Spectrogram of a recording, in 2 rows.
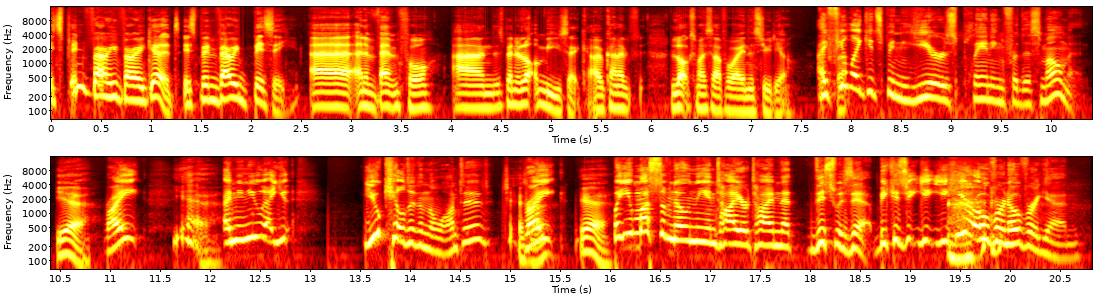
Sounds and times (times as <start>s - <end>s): Speech: 0.0s - 12.8s, 13.6s - 20.7s.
